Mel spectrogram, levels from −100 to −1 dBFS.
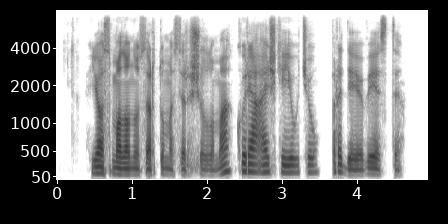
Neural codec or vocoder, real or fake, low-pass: none; real; 7.2 kHz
